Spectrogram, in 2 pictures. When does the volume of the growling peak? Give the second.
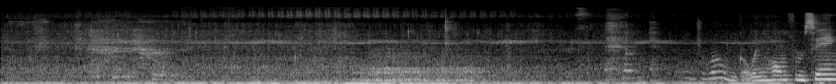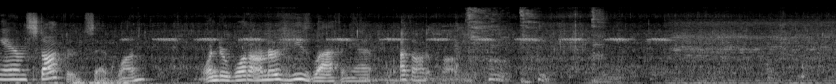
4 s.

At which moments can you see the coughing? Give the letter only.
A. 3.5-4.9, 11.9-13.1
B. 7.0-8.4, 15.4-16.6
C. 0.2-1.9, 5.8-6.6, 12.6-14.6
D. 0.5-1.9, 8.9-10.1
C.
